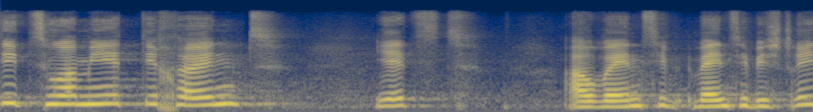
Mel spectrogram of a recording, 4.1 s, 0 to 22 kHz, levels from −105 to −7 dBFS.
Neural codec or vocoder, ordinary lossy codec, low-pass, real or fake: autoencoder, 48 kHz, 128 numbers a frame, DAC-VAE, trained on Japanese speech; none; 14.4 kHz; fake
